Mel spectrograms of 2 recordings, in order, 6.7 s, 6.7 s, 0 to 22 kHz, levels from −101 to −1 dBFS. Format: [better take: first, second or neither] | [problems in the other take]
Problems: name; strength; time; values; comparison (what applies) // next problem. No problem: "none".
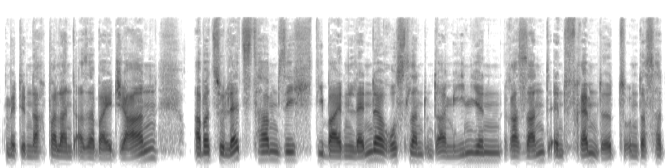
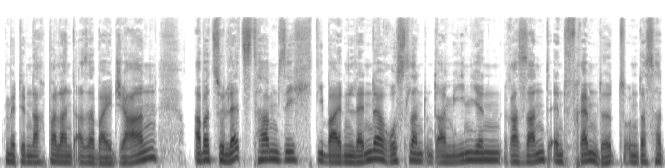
second | thin; somewhat; fading below 300 Hz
